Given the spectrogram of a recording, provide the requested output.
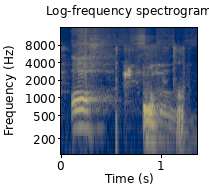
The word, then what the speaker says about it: órfão: Órfão. Órfão. Olha o acento no or. Tem Ó, duas meu sílabas essa palavra. Isso. Fão. A tônica, a sílaba tônica mais forte é a penúltima.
